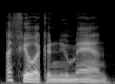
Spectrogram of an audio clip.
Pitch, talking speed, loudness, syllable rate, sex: 100 Hz, 315 wpm, -18 LUFS, 5.8 syllables/s, male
